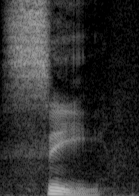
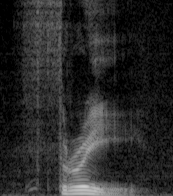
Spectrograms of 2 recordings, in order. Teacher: the tip of your tongue must get between your teeth it must not stay behind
